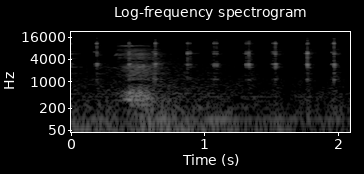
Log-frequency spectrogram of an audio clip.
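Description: Near silence, with a faint, even mechanical ticking of about four ticks a second and a faint breath-like sound about half a second in.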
